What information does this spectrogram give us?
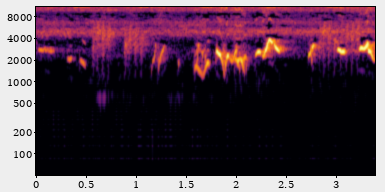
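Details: Mountain red-whiskered bulbul at a trap for a fighting contest, lured by a decoy kept caged for a month: short chirps, then loud rising and falling whistled phrases of three to four notes, growing louder toward the end.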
